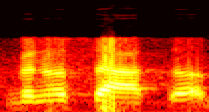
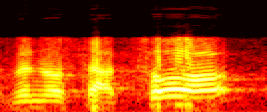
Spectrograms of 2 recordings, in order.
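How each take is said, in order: First: "ve'nosata" with the accent on "sa"; stress before the last syllable. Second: "ve'nosato" with the final "to" stressed and drawn out; stress on last syllable. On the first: Teacher showing the past form, next-to-last syllable stressed. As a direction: stress "sa" in "ve'nosata", leaving "ta" light. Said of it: "Normally you would stress the". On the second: Teacher showing the future form, last syllable stressed. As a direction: land hard on the end of "ve'nosato". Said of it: "move it down to the last". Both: Shown as a demonstration.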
